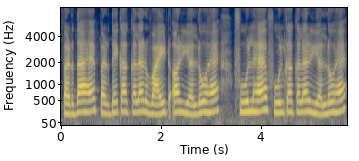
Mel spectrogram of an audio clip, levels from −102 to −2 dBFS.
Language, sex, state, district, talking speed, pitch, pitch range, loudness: Hindi, female, Bihar, West Champaran, 165 wpm, 235 Hz, 225-245 Hz, -17 LUFS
